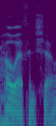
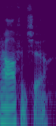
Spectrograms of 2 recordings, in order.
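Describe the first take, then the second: First: The name is split into three syllables. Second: The name is run together into two syllables. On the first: "I'll say it right once" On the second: "But it's mostly Hoffin Show"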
